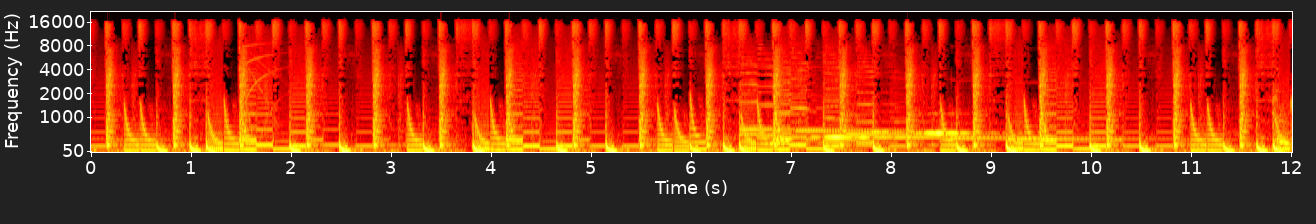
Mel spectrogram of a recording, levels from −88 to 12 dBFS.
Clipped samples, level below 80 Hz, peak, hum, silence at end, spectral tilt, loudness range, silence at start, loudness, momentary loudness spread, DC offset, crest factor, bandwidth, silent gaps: under 0.1%; -18 dBFS; 0 dBFS; none; 0 s; -5.5 dB/octave; 2 LU; 0 s; -14 LUFS; 5 LU; under 0.1%; 12 dB; 17.5 kHz; none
